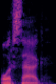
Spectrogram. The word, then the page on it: orszag: Hungarian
